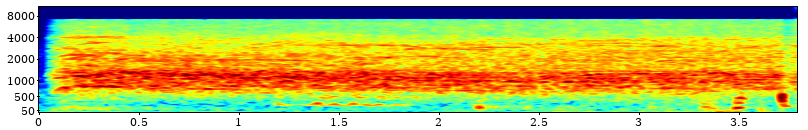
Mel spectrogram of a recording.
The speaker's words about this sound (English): Yeah, see, the crowd went crazy on that. Yeah. Did you hear the applause?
